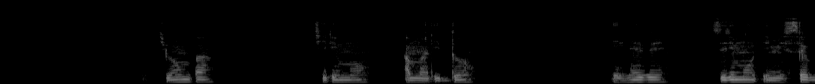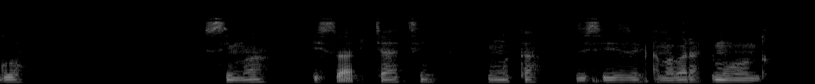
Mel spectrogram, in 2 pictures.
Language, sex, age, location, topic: Kinyarwanda, male, 18-24, Kigali, finance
